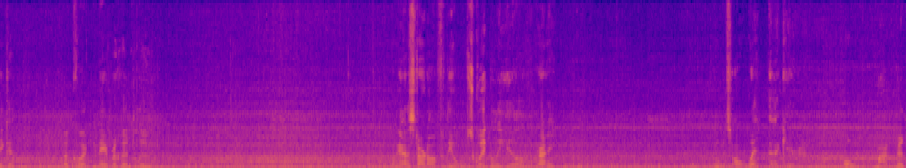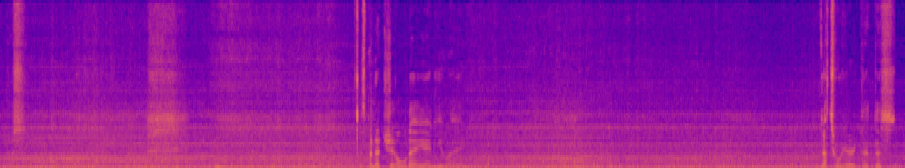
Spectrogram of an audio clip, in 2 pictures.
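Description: A motorcycle engine rumbles steadily, revving up and down as it shifts gears.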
